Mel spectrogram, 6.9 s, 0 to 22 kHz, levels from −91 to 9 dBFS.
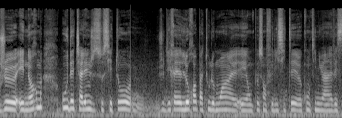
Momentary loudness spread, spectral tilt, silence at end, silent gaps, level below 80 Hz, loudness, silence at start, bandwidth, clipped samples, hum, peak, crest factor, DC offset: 11 LU; -4.5 dB/octave; 0 s; none; -40 dBFS; -18 LUFS; 0 s; 17 kHz; under 0.1%; none; -2 dBFS; 18 dB; under 0.1%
